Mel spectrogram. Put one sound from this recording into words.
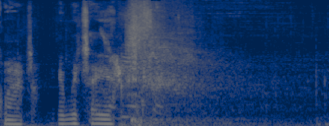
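A magical spell crackles and whooshes.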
